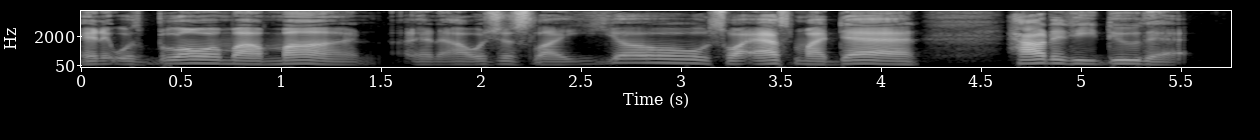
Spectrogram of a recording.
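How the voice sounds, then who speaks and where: Recorded very cleanly against a silent background, a man with an American accent and a bright, sharp tone speaks at a moderate pace, medium in pitch with ordinary pitch variation. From Indianapolis, US Midwest. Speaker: DJ. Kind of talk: casual chat.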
